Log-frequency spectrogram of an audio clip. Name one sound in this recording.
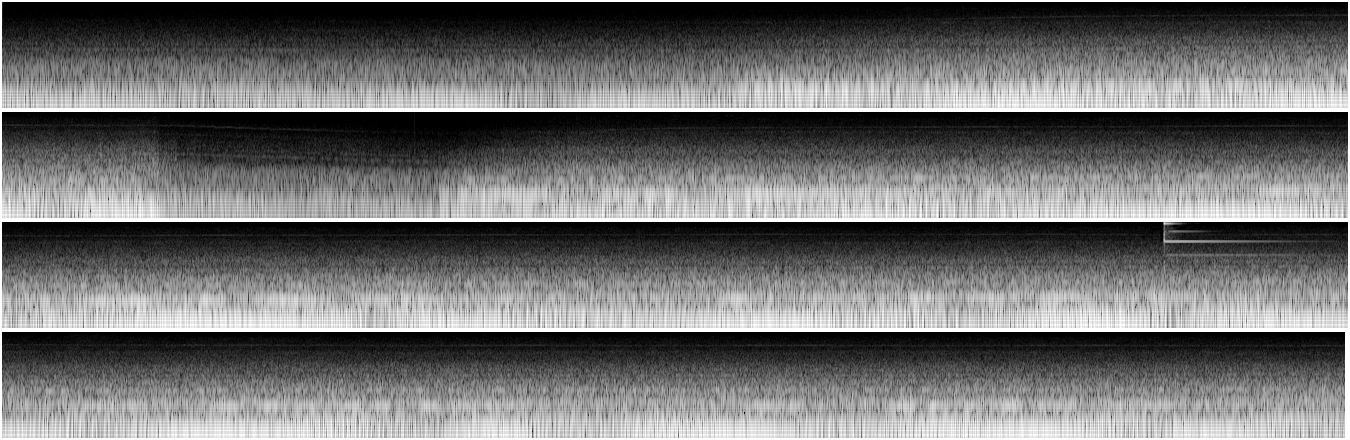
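A bus engine hums steadily and rises in pitch as it speeds up, with a brief drop during a gear change.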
